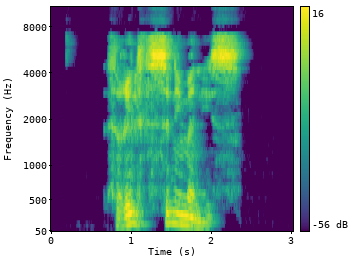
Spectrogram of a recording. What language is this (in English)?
Kabyle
